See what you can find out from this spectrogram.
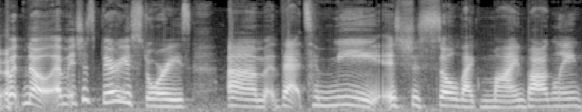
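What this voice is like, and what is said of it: Speaks with a noticeable regional accent. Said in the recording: “I have an accent, y'all. ... My accent keeps me from being great.”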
